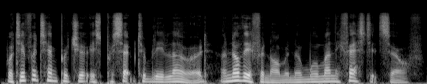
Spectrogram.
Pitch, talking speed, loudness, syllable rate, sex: 125 Hz, 170 wpm, -19 LUFS, 7.0 syllables/s, male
